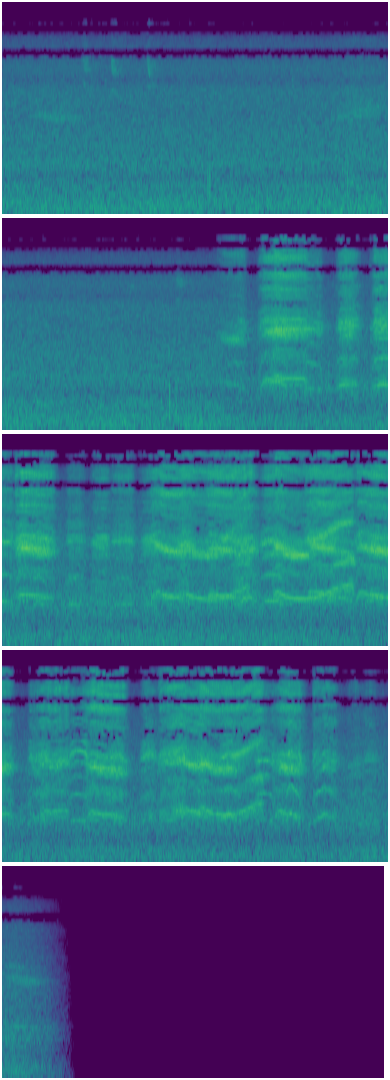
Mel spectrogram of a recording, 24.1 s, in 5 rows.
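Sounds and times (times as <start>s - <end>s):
birds harsh squawks: 7.5s - 19.8s.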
